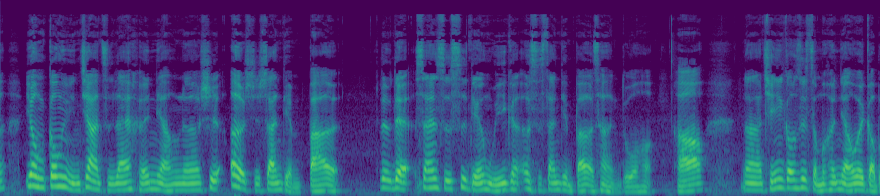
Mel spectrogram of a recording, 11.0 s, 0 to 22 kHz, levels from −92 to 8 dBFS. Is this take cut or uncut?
cut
